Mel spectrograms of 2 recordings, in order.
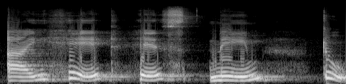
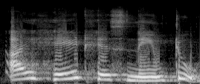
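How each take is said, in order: First: Slow, word by word, for learners; slow repeat. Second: Said in the usual way. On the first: Shown as a demonstration. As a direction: spell out "I hate his name too" slowly. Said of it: "slow repeat for learners". (धीरे-धीरे दोहराना) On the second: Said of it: "teacher says sentence, then repeats".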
